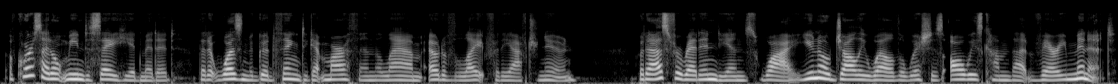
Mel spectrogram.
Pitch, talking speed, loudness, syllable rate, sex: 215 Hz, 240 wpm, -18 LUFS, 5.7 syllables/s, female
